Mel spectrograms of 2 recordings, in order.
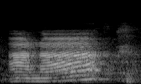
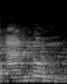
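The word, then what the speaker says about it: أنا: Ana thibun ana ya. Ana bacanya ana. Enggak boleh anun ya.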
